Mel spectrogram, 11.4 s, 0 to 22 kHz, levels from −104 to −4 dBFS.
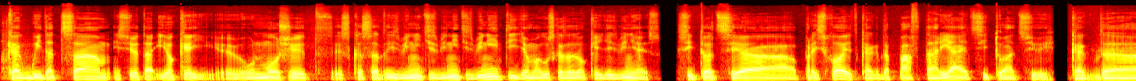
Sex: male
